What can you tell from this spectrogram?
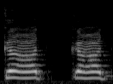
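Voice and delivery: loud, slow repeated echo; echo imitation. Shown as a demonstration. Vocalist imitating the delay for viewers, echoing. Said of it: "to get that God, God, God".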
